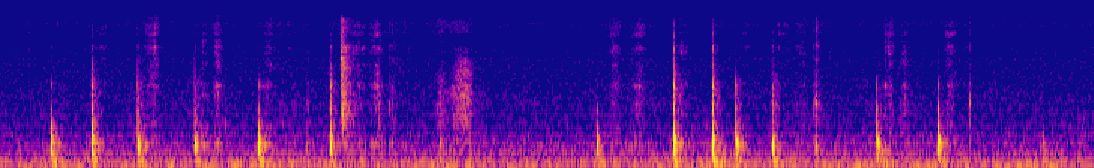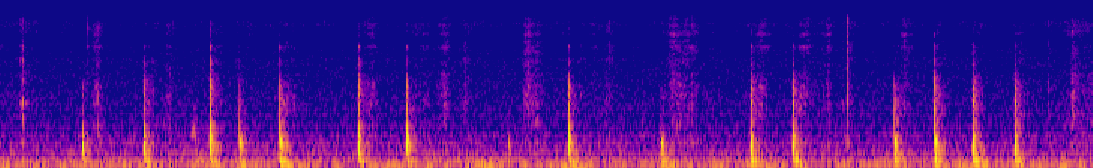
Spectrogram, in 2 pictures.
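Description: A stylus writes a list of words on an iPad screen covered with a matte plastic paper-like film. Soft, dry scratching strokes run throughout, broken by many short, sharp taps with a faint mid-pitched tick as the tip meets the surface.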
